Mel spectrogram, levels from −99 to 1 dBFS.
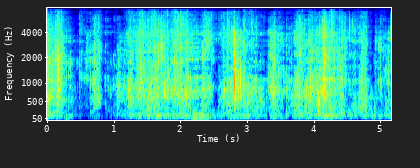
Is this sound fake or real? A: real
